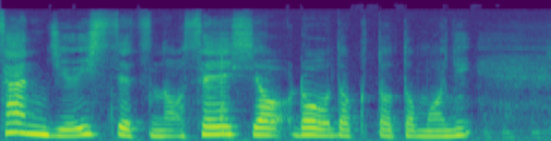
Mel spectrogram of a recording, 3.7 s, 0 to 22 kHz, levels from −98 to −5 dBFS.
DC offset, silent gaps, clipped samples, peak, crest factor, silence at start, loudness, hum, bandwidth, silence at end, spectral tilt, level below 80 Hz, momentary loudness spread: under 0.1%; none; under 0.1%; -6 dBFS; 16 dB; 0 s; -22 LUFS; none; 16 kHz; 0.05 s; -5.5 dB/octave; -54 dBFS; 10 LU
